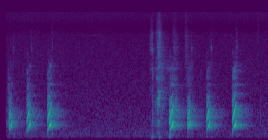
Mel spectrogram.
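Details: Corgi dreaming, possibly a bad dream, gives soft, muffled woofs in two short bursts of three and four.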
